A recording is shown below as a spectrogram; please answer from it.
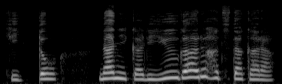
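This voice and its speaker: A woman voicing a brave, caring male rabbit who speaks gently and sincerely in a children's storybook. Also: sits high, a little fast, no room sound, studio quality, natural voice. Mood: determined.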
